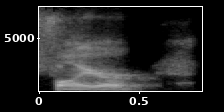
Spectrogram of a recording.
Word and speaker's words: FHIR: like um hl7 and fhir which is pronounced fire those sort of adapters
